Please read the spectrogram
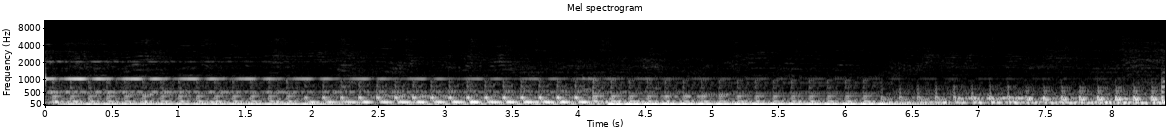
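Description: Live band music: guitar and synthesizers over a steady beat, with a deep held bass note that shifts to a new note about halfway through.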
